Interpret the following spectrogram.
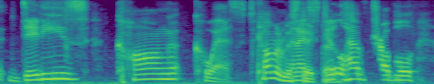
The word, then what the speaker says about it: Diddy's Kong Quest: learned the correct name it is not Diddy Kong's Quest it's Diddy's Kong Quest commonness I still have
